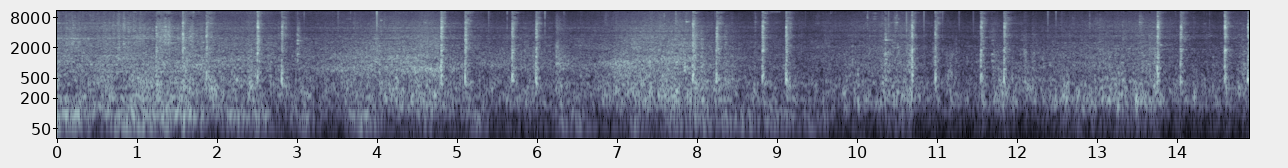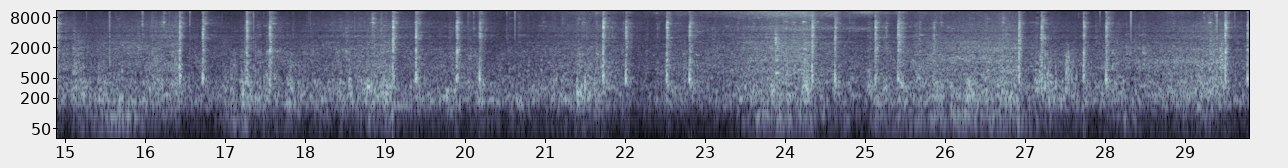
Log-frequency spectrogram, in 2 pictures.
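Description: Empty log wagons of a freight train rolling past close by, their steel wheels clacking sharply and irregularly over the rail joints above a steady rumble.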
